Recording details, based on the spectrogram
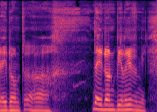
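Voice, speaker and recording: A man with a Czech accent, fairly high pitch and a dark, mellow tone, his intonation fairly even, in a dry, close sound with no echo. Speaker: podcast host. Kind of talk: casual interview. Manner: halting.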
